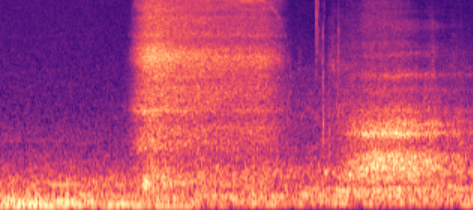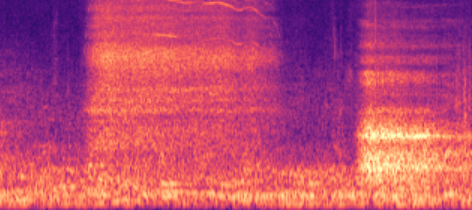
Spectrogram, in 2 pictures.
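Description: A man breathing slowly and deeply through two long breath cycles, each a breath in followed by a breath out.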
